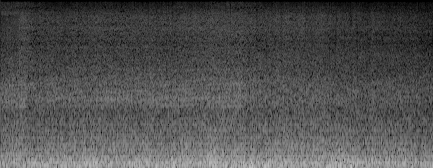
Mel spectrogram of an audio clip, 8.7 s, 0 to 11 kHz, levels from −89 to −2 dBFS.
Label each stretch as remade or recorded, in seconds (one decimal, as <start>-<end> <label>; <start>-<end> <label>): 0.0-5.8 recorded; 5.8-7.9 remade; 7.9-8.7 recorded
